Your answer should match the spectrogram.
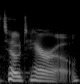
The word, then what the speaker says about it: Totaro: It's Totaro. Totaro. Yes, like actually, the like tarot cards.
